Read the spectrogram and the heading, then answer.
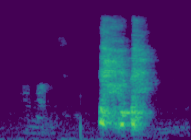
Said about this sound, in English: Yeah, the cough. Yeah. The cough was appropriate there. That is the most appropriate cough to what I just said. Yes. Silence and then a cough.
